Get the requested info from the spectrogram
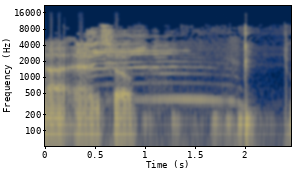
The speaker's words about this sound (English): Oh, that was me. I thought we had a cat in there somewhere. my microphone was squeaking as I was turning it a little bit.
